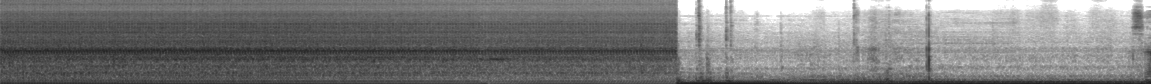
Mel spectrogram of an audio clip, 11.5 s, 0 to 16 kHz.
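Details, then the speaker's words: VW mk6 GTI after replacing worn coil packs with APR ignition coils and fitting NGK plugs one heat range colder, codes cleared: starts and idles smoothly with no stumble, misfire fixed. "doing sounds good she purs like a kitten your boy that might be all I needed"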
